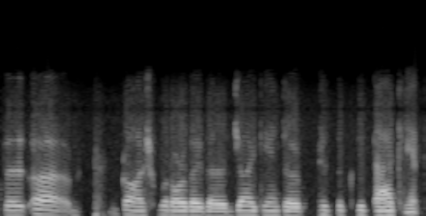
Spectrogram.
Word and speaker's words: Gigantopithecus: you talking about the what are they, the Gigantopithecus? I can't say it right. Gigantopithecus.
